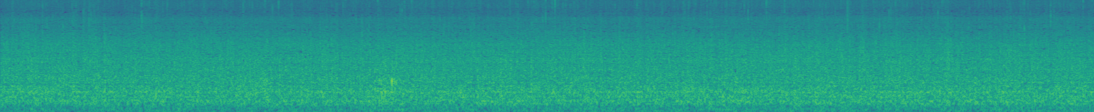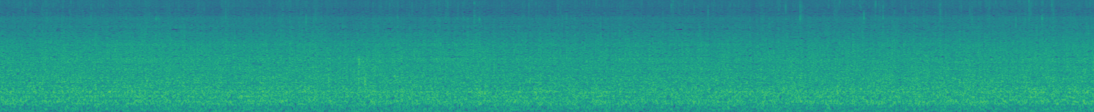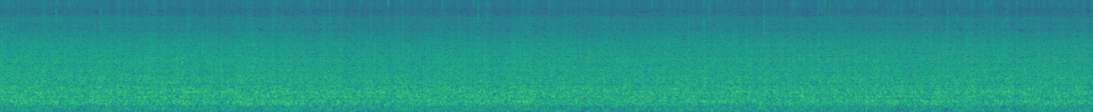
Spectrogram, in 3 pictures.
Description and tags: Close perspective of rain on window recorded from inside a reverberant room. It's a nice false rain pouring during a shooting but sometime we hear drips from outside.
